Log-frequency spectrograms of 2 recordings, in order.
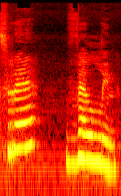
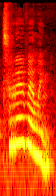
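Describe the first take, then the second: First: Trevelin very slowly, TRE, pause, VELIN; TREEE, then VE-lin, drawn out; two separate words. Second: Trevelin joined up, TRE and VE both stressed; weight both parts of Trevelin without stopping; TRE-VE-lin as one word; two stresses. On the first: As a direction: stretch and split Trevelin in two. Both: Shown as a demonstration. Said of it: "Dos palabras".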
